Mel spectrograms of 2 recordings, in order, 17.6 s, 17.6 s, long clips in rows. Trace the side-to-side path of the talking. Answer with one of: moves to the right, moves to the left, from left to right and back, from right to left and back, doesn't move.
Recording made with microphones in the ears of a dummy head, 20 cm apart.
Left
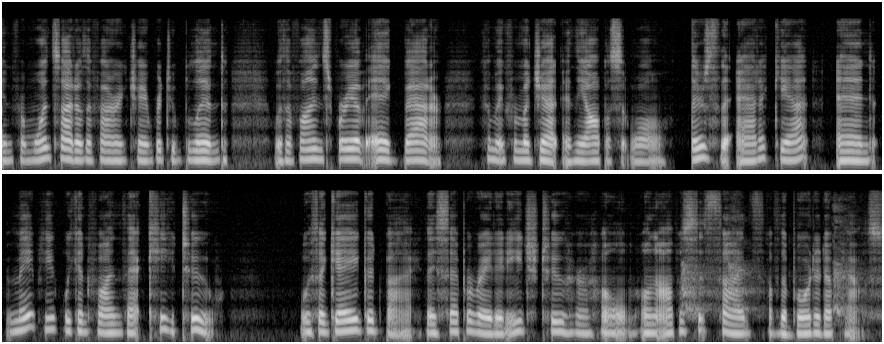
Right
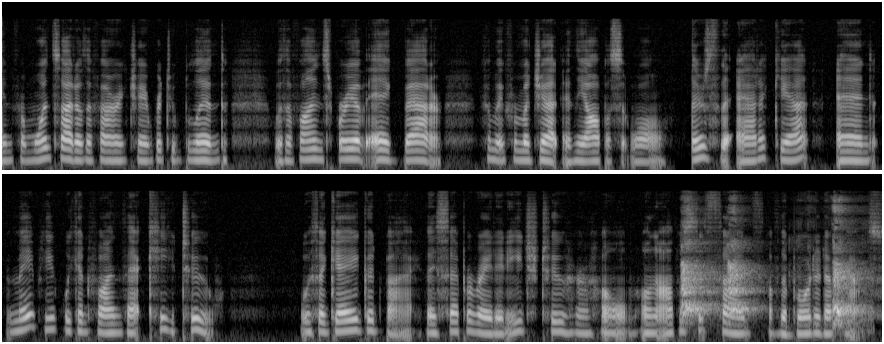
doesn't move.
